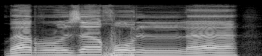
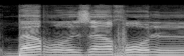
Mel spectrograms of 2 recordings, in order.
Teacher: kita memasukkannya secara utuh, secara seluruhan kepada huruf lam sehingga tidak menyisakan sedikit daripada bunyi huruf nunnya ya. Sehingga langsung masuk barzakhulla dan dia bila ghunah berarti tidak boleh disertai dengan ghunah. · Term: idgham kamil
